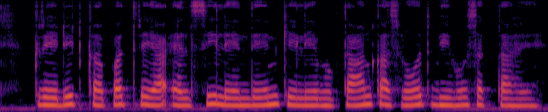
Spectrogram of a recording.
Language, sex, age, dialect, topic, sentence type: Hindi, female, 18-24, Awadhi Bundeli, banking, statement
